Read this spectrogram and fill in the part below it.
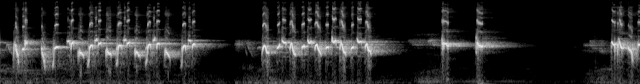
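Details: Sooty-headed bulbul lure recording: two fast bubbling phrases of short slurred notes, then a couple of separate clear whistles and the start of another phrase.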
